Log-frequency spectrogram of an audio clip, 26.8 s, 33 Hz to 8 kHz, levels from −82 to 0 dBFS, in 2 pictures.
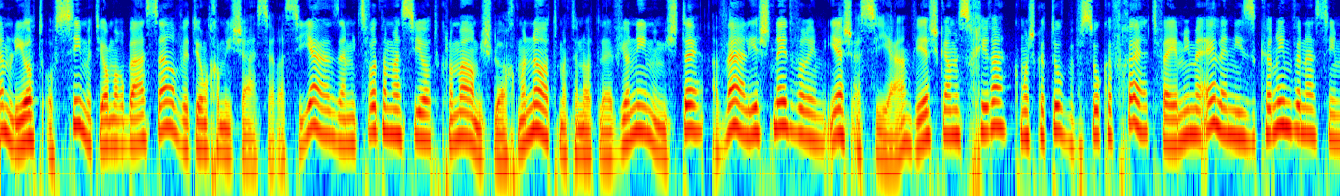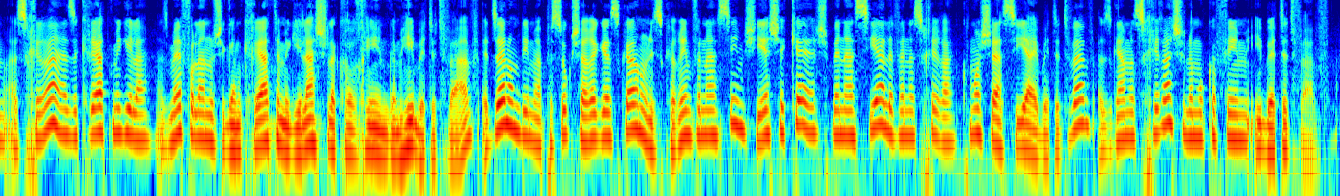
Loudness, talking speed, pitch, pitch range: -16 LUFS, 170 wpm, 170 Hz, 135-195 Hz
